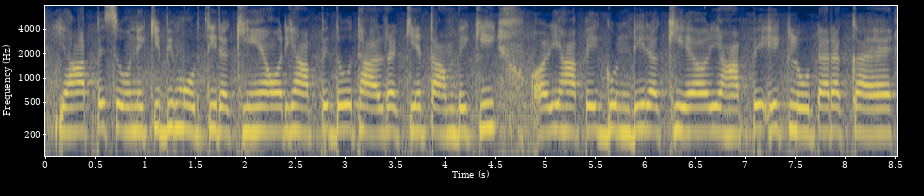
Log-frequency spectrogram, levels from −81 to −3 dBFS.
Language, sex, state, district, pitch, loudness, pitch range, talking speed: Hindi, female, Jharkhand, Jamtara, 220 Hz, -15 LUFS, 215-230 Hz, 210 wpm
